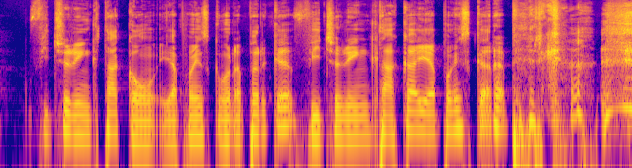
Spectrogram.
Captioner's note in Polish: śmiech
